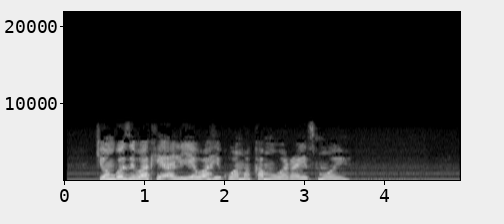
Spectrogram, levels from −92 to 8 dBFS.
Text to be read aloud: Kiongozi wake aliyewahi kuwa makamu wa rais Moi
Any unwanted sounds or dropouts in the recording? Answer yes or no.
no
